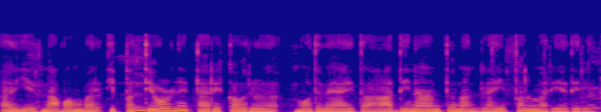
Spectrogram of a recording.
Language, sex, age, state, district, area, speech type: Kannada, female, 45-60, Karnataka, Tumkur, rural, spontaneous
